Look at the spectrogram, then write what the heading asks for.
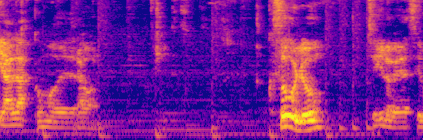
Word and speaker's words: Cthulhu: Hay un montón de formas de pronunciarlo. Ujú. La más aceptada supuestamente es Cthulhu.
